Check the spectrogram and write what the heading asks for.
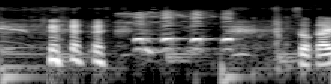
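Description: A person laughing in a few short bursts, ending in a quick run of four even 'ha' pulses about a second in.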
